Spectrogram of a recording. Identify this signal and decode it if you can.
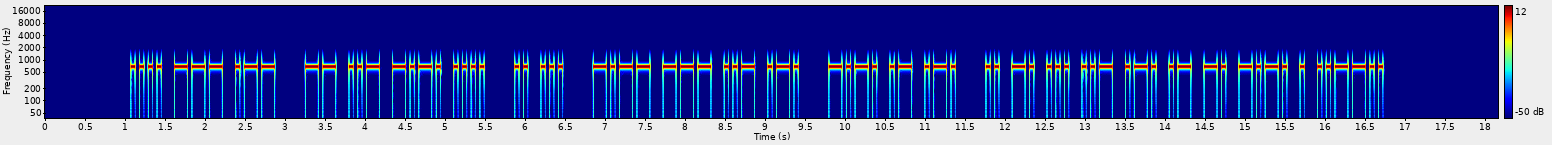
Morse code, heard as a keyed tone, about 22 wpm, 700 Hz. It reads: HOW MUCH IS YOUR CAR INSURANCE?
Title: Sentences from Top 1100 Words 22wpm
